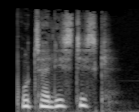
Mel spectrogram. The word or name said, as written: brutalistisk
